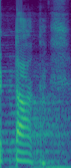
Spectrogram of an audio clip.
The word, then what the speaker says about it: talk: यल यहाँ पे साइलेंट है, जैसे हमने वाक में यल साइलेंट किया था ना, वैसे ही यहाँ पर भी यल साइलेंट है। के से हो गया क, से पढ़ा जाएगा टाक।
